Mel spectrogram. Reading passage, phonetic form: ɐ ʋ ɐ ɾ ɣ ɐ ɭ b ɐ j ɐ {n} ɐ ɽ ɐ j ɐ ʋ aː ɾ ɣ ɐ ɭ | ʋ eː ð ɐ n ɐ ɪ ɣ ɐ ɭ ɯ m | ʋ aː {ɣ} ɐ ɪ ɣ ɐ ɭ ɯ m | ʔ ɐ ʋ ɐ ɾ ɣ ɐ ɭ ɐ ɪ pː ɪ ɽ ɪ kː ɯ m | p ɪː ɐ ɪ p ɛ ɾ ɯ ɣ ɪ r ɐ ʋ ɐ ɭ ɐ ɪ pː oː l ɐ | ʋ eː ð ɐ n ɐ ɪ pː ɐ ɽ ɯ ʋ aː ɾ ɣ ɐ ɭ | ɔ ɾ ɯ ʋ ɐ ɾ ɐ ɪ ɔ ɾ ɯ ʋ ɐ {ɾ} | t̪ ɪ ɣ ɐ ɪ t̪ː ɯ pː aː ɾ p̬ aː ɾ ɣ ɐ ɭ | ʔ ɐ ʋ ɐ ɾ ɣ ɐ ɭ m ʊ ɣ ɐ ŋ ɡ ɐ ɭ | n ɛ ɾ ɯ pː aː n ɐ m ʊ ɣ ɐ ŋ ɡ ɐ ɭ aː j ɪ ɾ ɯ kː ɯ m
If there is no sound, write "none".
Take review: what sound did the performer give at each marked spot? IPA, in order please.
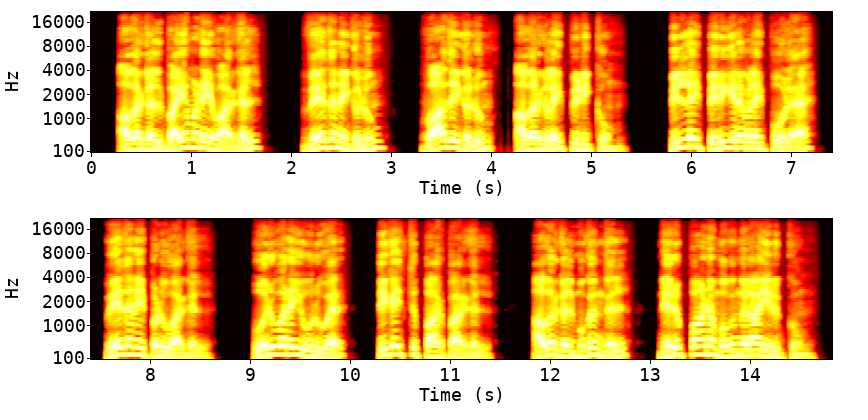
m, ð, ɾ

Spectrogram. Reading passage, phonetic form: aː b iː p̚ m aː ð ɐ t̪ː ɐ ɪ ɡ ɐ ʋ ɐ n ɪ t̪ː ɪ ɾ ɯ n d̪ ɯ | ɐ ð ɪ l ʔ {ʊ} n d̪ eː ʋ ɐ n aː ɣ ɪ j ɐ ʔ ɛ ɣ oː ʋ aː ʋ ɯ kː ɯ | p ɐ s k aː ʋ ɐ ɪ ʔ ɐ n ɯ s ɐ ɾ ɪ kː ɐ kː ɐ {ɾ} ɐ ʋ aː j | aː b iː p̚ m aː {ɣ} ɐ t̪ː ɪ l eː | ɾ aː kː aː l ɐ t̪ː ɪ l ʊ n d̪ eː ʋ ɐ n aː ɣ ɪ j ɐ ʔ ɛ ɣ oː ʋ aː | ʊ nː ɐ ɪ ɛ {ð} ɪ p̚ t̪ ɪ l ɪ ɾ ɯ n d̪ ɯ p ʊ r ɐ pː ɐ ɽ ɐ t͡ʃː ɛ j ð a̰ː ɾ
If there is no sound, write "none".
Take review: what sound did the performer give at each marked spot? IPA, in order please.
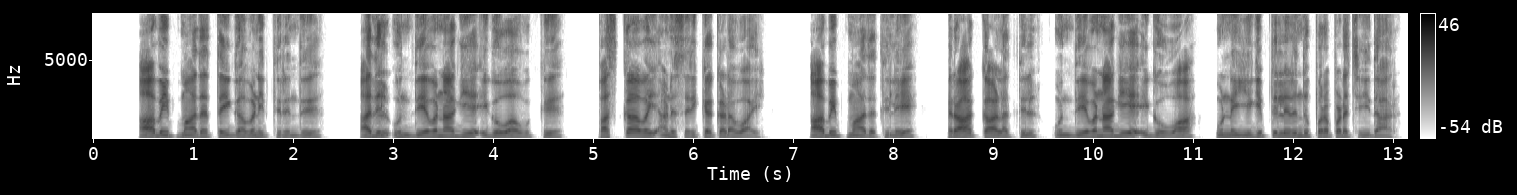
ʊ, ɽ, ð, ɣ

